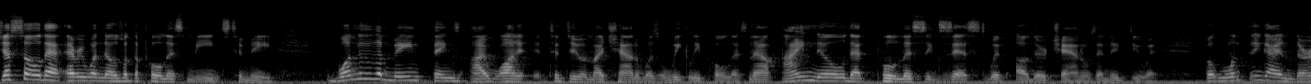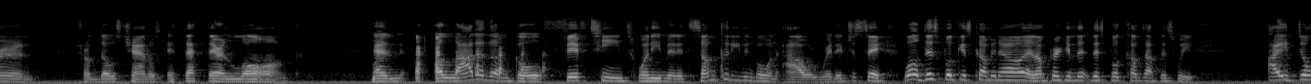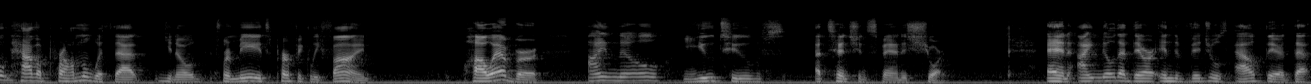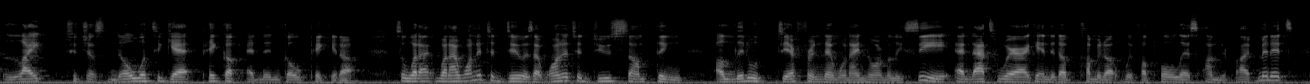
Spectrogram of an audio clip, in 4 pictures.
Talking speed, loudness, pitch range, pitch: 200 wpm, -35 LUFS, 95-150 Hz, 125 Hz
